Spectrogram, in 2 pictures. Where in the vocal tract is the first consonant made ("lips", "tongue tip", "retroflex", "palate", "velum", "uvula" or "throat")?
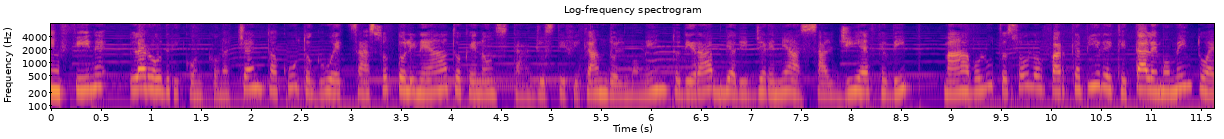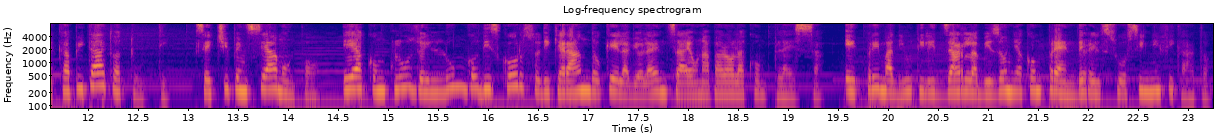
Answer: lips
